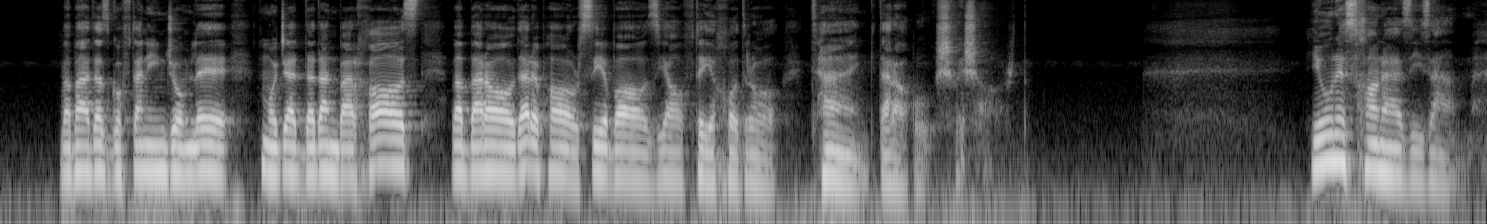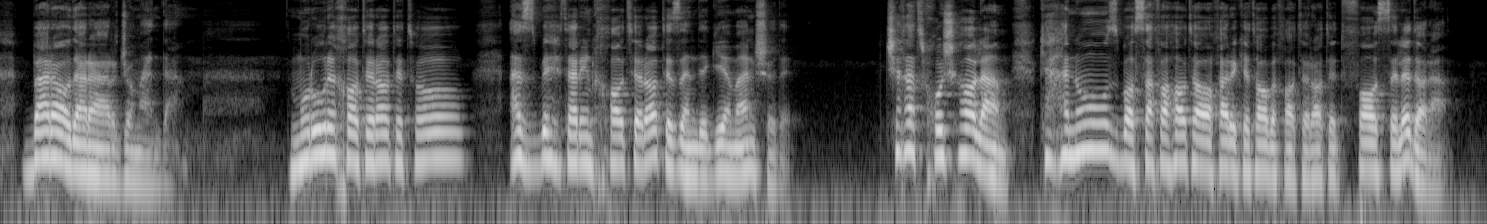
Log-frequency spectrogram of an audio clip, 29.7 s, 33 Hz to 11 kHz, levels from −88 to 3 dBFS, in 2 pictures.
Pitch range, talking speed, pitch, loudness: 105-155 Hz, 90 wpm, 125 Hz, -18 LUFS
